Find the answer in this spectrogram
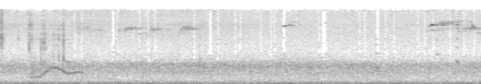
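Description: Steady low outdoor background noise by a lake, with a short wavering call about half a second in and a few faint, high bird chirps scattered through.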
